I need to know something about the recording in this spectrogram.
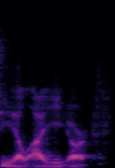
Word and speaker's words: Glier: A couple weeks ago, this singer-songwriter guy I followed for a while named Seth Glier, or Glier, I don't know how you say it. It's Glier.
